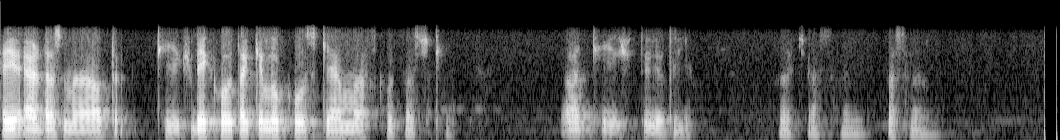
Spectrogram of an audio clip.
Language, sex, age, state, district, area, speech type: Kashmiri, male, 30-45, Jammu and Kashmir, Baramulla, rural, conversation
